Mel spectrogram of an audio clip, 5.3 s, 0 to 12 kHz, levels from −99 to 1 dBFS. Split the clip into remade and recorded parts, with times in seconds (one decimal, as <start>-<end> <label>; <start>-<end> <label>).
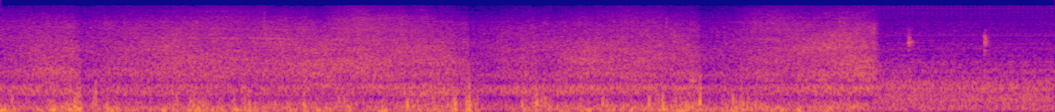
0.0-3.4 recorded; 3.4-4.6 remade; 4.6-5.3 recorded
